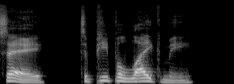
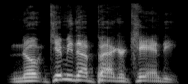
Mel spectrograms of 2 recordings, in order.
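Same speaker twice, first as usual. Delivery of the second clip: play-acted, commanding police officer voice; 6 semitones higher than usual. Pretending to be a cop carding trick-or-treaters: mock police officer. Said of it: "G P D over here".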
